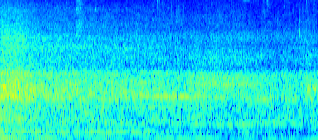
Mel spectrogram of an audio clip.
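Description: Faint street traffic: a vehicle engine's low hum dies away in the first half second, leaving quiet, steady street background noise.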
